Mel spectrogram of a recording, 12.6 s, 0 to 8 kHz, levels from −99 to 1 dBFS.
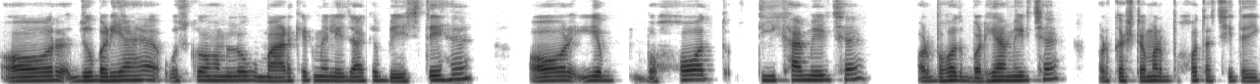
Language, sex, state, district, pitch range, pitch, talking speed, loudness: Hindi, male, Bihar, Saran, 135-155 Hz, 145 Hz, 145 wpm, -20 LUFS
